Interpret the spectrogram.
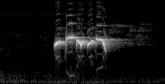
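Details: Relaxed 'ngeplong' song of a sooty-headed bulbul: one brief, rich, bubbly phrase of rolling whistled notes lasting about half a second, in clean silence.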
